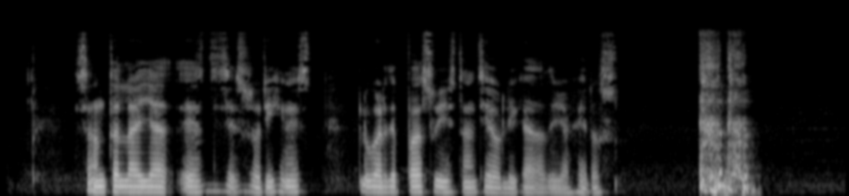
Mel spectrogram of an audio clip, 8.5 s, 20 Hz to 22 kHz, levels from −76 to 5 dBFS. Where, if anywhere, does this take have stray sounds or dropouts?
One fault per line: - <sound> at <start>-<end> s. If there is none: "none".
- cough at 7.0-7.6 s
